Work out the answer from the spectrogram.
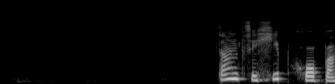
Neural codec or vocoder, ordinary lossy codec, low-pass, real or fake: codec, 16 kHz, 4 kbps, FreqCodec, larger model; none; none; fake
